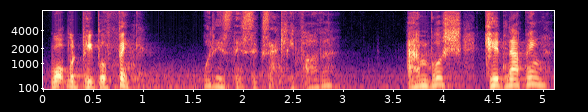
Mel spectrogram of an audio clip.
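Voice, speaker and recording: A proud young nobleman mage from a video game, theatrical and sarcastic. His bright, forceful voice swings widely in pitch and rings in a long hall reverb, articulate and defiant. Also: lively intonation, normal speed, slightly rough, exaggerated voice. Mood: cold sarcasm. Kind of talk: dramatic video game voice acting.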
